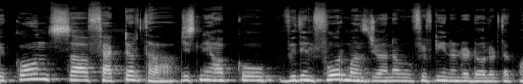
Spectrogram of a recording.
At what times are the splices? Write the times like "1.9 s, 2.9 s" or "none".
none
